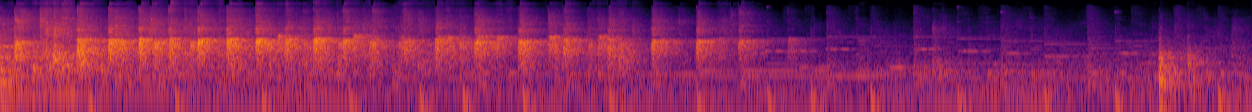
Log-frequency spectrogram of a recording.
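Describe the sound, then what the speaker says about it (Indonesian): Classroom of primary school pupils clapping for a classmate who has stepped up to the front, a dense burst of hand claps that fades out after several seconds, followed by a few scattered taps and a brief voice. "Kasih tepuk tangan dulu untuk temannya"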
